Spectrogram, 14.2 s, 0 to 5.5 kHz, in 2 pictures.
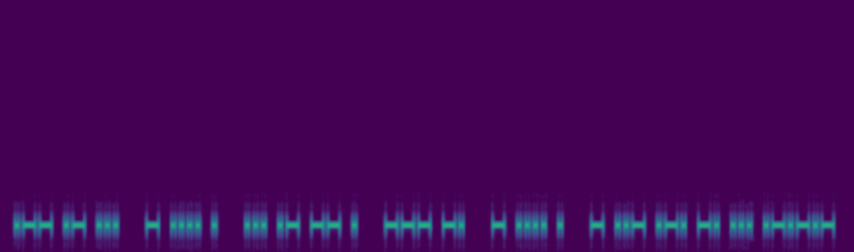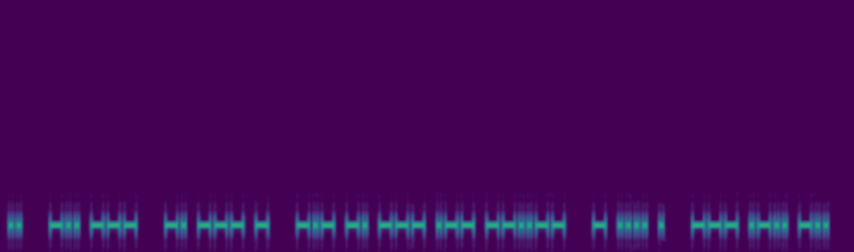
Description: Morse code, heard as a keyed tone, about 34 wpm, 600 Hz. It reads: WAS THE SAME ON THE TURNS. I DO NOT KNOW, THE OLD
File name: the old man and the sea 2 35wpm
